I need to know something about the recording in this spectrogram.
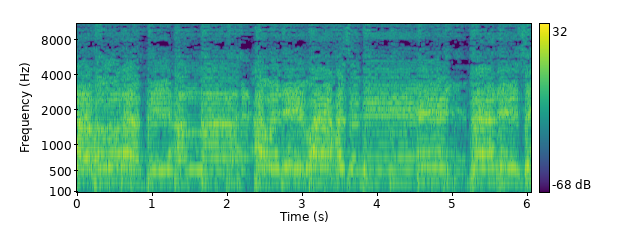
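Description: A group of men chanting together in unison, an Arabic devotional chant with long held, melodic notes.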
